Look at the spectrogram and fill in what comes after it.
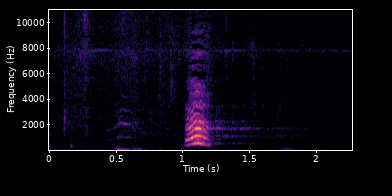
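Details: A red fox calling near a campervan in a forest, a single short, harsh, hoarse bark rising then falling, preceded and followed by faint low thumps.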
